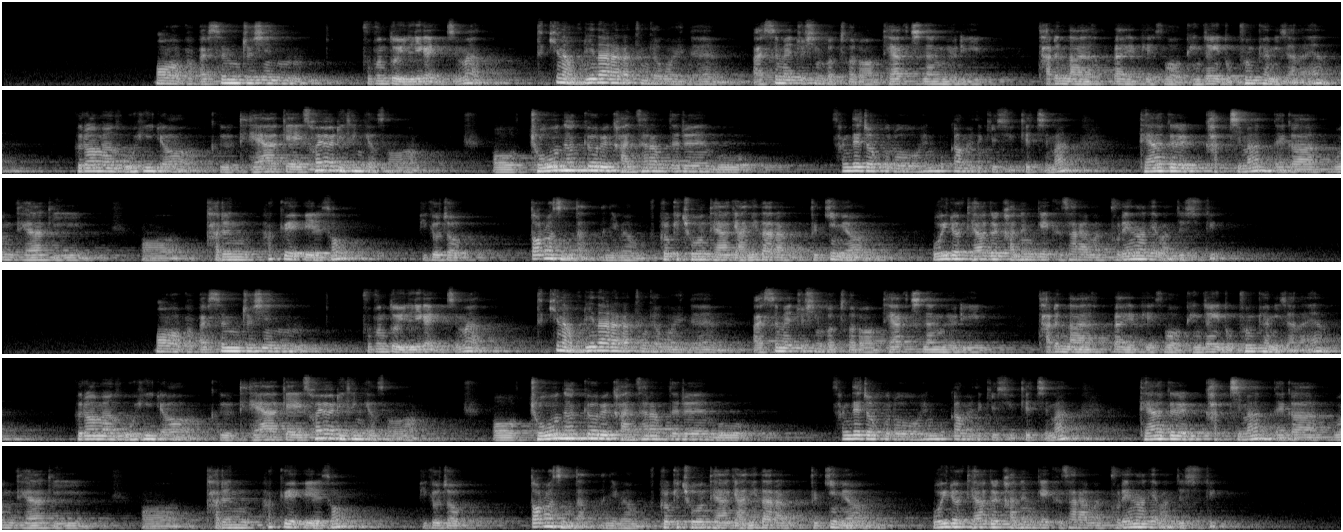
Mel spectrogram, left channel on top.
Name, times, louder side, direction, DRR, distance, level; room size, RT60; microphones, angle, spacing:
voice 1, 1.5-3.4 3.6-4.9 5.3-9.9 10.4-13.3 14.1-17.6 18.0-20.9 21.7-24.3 24.8-27.7 28.2-30.3 31.0-31.5 32.1-35.6 36.1-38.9, equal, ahead, 5 dB, 0.9 m, -19 dB
13.0 x 7.9 x 8.3 m, 2.1 s
head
